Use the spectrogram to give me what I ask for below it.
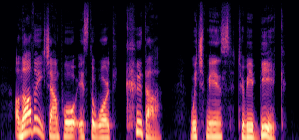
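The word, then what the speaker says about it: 크다: example is the word Kuda which means to be big again be careful with the first syllable it's not pronounced like coup listen one more time kuta one last example is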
